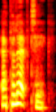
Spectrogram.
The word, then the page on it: epileptic: British English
